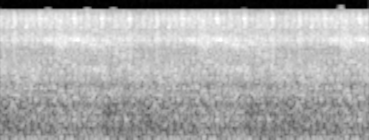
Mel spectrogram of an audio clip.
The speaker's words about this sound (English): The car doors open and shut. And the engine turns on.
